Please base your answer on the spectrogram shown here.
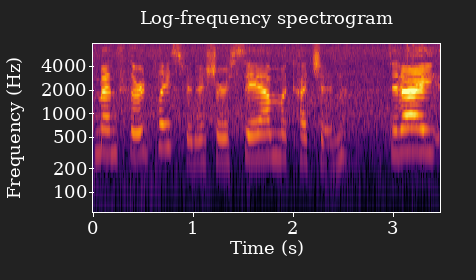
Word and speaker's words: McCutcheon: I'm with men's third place finisher Sam McCutcheon. Did I say your name right? Yeah. Most people chuck an L in there, and McCutcheon, but no, you nailed it. McCutcheon.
